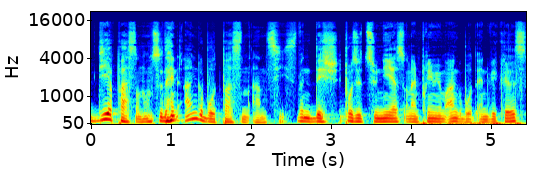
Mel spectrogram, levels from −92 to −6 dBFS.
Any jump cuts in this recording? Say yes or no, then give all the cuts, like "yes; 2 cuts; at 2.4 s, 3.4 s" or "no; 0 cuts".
yes; 1 cut; at 3.1 s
